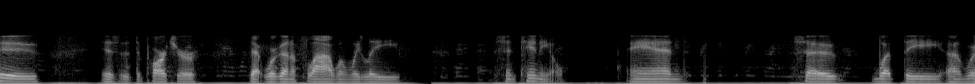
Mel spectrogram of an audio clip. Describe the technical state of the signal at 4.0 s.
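At 4.02 s the signal enters a gap that runs to 4.33 s, likely a long network dropout. For about 0.29 s the receiver extends the last sound as a fading buzz or hiss. About 0.3 s of audio is then lost when playback resumes, still band-limited to 4 kHz by the G.711 call path.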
